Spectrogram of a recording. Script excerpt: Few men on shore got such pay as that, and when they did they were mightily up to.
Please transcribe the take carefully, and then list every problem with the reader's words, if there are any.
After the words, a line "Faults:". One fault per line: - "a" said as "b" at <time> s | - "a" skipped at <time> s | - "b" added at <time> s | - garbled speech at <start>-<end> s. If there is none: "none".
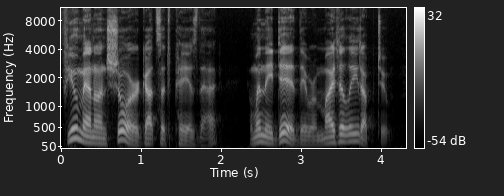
Few men on shore got such pay as that, and when they did they were mightily up to.
Faults:
none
